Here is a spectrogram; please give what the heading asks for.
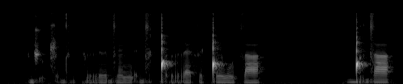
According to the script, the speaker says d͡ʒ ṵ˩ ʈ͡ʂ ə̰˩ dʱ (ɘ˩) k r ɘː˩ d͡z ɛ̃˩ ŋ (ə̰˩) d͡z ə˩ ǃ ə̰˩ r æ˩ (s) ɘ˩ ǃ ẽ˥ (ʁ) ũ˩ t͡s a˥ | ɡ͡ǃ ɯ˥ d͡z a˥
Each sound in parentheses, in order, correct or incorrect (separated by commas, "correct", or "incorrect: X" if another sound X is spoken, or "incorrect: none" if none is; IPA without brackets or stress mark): correct, incorrect: ɛ̰˩, correct, incorrect: w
